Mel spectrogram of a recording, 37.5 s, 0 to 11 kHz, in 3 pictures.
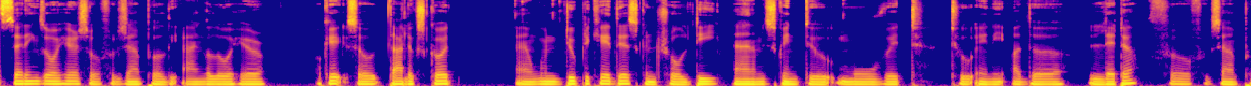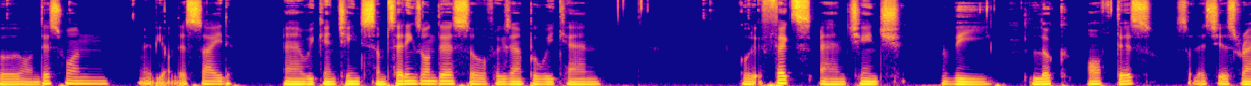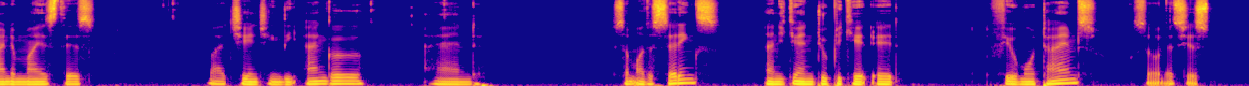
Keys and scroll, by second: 3.0 shift+space, 6.4 shift+super+d, 34.1 shift+super+d.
